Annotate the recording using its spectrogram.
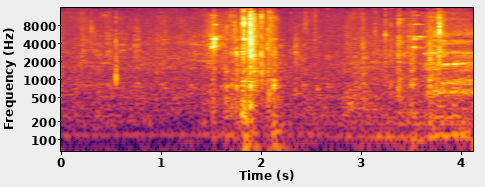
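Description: A sliding glass door being opened, with a single click about half a second in and a short run of knocks and rattles around the middle.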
